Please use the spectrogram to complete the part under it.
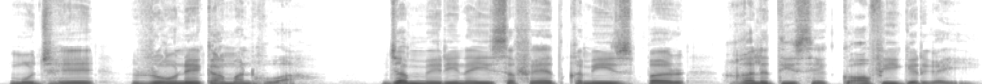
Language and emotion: Urdu, sad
